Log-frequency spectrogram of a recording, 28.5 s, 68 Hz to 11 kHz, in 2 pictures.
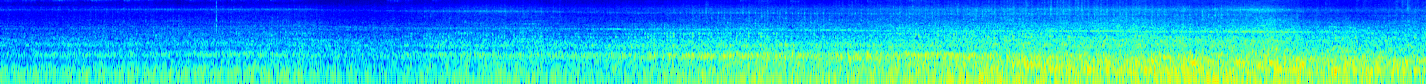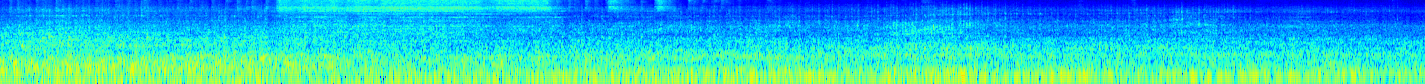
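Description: A locomotive hauling a Class 321 electric unit slowly past the platform: the engine running and the steel wheels rolling on the rails, swelling from about four seconds in, with faint thin wheel squeal and a short burst of hiss around the middle.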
